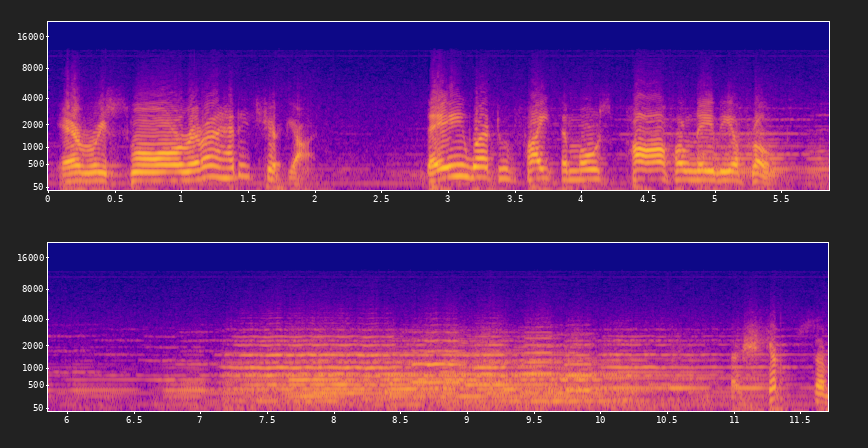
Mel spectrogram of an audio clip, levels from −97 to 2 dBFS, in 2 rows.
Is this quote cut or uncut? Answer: uncut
